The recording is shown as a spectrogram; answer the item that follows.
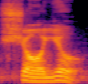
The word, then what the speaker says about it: shoyu: Gloria show you first how come they say show you instead of because that's the way I will show you is spelt on the bottle I noticed that Sh oh why you show you and if you go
